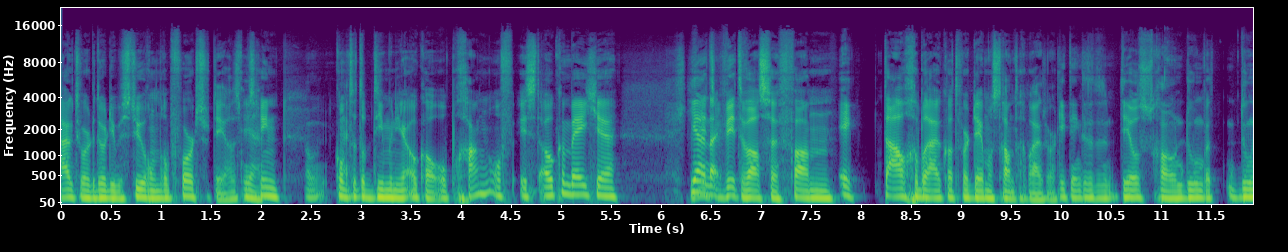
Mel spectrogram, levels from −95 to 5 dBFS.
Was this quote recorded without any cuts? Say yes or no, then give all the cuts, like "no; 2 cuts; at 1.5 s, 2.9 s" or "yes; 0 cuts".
yes; 0 cuts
